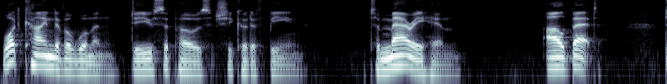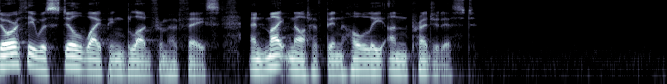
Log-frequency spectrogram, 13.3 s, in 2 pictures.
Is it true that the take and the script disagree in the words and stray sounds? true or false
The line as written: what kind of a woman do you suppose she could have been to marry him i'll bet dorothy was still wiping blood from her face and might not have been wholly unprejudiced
false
